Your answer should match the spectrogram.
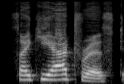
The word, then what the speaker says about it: psychiatrist: Well, until like an hour before this interview, I was saying psychiatrist, and then I read as psychiatrist.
